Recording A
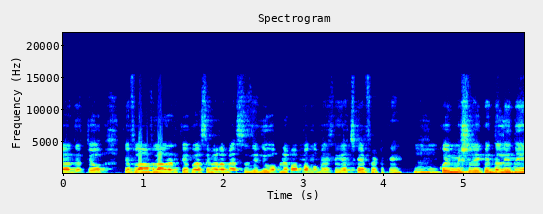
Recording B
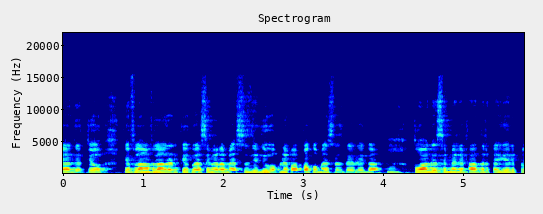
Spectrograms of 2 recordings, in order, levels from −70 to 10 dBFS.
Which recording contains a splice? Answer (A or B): A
